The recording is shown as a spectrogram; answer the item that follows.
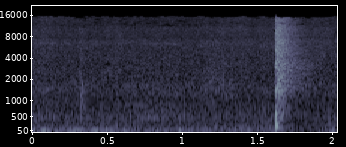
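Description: A single sharp crack about one and a half seconds in, with a short fading tail.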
